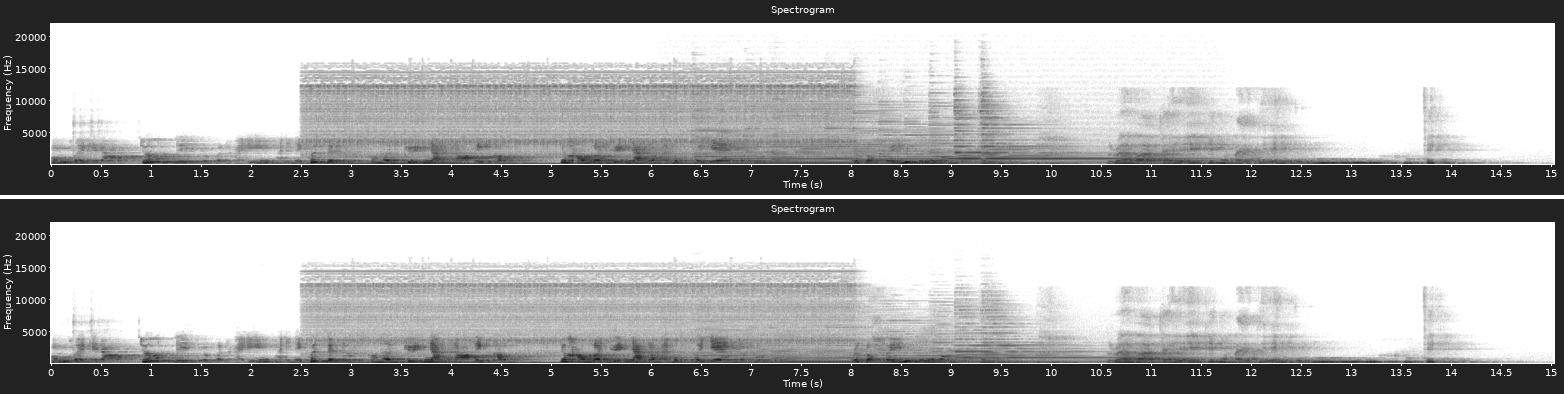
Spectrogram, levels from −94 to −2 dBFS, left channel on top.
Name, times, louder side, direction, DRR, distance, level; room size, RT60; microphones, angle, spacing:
voice 1, 0.0-4.7 5.1-7.2 8.0-9.0 9.3-9.6, right 2 dB, 40° right, 2 dB, 2.3 m, -25 dB
sound 1, 2.5-8.1, equal, 15° left, 2.5 m, -36 dB
Harp, 6.0-11.8, left 3 dB, 80° left, 4.6 m, -36 dB
voice 2, 8.1-8.5 9.8-10.2 10.5-13.8, equal, 5° right, -2 dB, 2.0 m, -29 dB
28.0 x 25.5 x 3.7 m, 1.3 s
head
